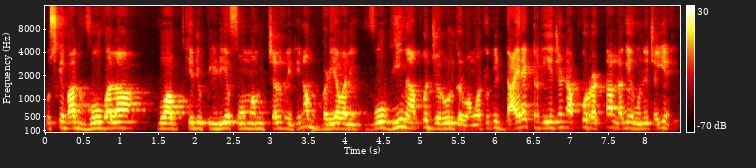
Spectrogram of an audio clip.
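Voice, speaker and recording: Male teacher, relaxed and friendly; step-by-step explainer who checks in with students constantly. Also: on the high side, brisk, hardly any pauses. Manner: explains step by step, keeps checking the class understands; relaxed and friendly, calls students "beta" and "bhai". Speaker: chemistry teacher. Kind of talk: live online chemistry lecture.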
